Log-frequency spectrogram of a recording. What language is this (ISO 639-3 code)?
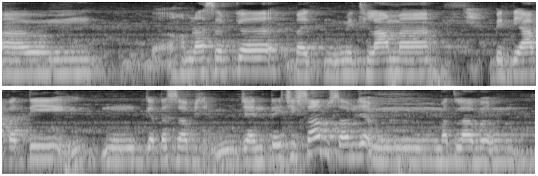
mai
